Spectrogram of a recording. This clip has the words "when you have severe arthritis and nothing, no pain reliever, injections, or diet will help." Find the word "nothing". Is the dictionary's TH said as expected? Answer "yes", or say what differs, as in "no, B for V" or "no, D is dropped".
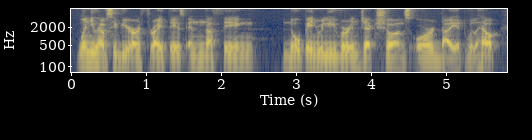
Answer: yes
